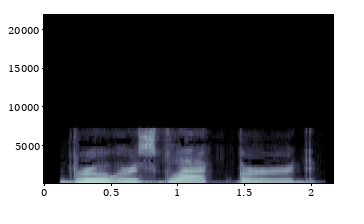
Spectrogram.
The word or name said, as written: Brewer's blackbird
